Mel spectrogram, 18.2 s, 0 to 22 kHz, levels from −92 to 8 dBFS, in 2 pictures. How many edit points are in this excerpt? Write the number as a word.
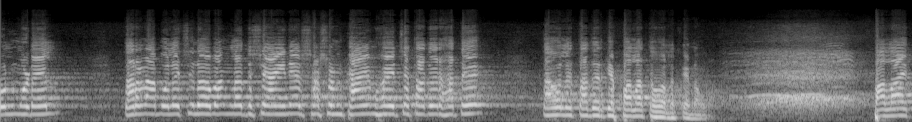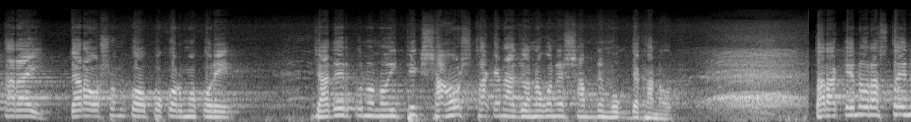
one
